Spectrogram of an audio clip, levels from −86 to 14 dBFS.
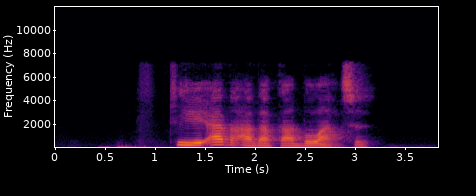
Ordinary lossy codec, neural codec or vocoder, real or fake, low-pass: MP3, 48 kbps; codec, 16 kHz, 0.5 kbps, FunCodec, trained on LibriTTS, 25 frames a second; fake; 7.2 kHz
